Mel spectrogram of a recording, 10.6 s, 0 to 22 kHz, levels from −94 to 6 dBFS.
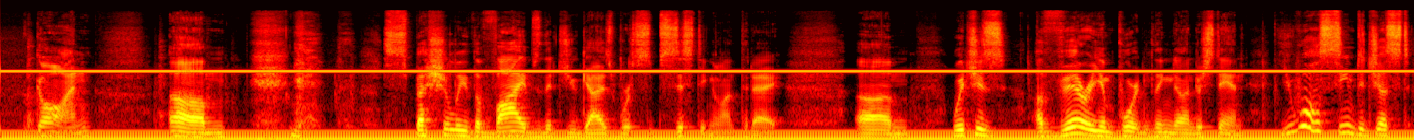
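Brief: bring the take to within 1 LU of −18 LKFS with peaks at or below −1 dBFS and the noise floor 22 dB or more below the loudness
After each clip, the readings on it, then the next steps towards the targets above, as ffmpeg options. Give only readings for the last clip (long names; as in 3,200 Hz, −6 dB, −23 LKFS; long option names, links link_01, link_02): mains hum 50 Hz; hum harmonics up to 250 Hz; level of the hum −23 dBFS; interfering tone 2,700 Hz; level of the tone −26 dBFS; integrated loudness −21.5 LKFS; sample peak −2.5 dBFS; target loudness −18.0 LKFS
→ -af "bandreject=frequency=50:width_type=h:width=4,bandreject=frequency=100:width_type=h:width=4,bandreject=frequency=150:width_type=h:width=4,bandreject=frequency=200:width_type=h:width=4,bandreject=frequency=250:width_type=h:width=4"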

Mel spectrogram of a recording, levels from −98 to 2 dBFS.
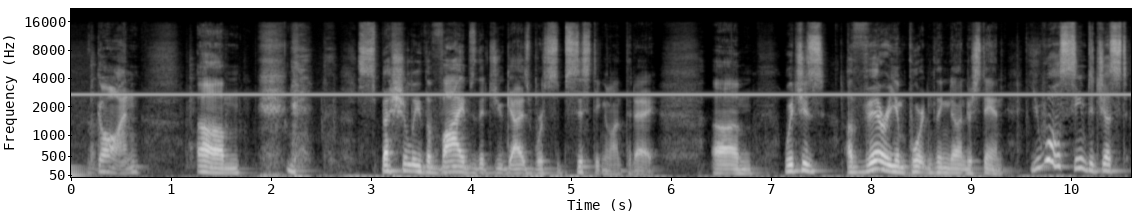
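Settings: mains hum none found; interfering tone 2,700 Hz; level of the tone −26 dBFS
→ -af "bandreject=frequency=2700:width=30"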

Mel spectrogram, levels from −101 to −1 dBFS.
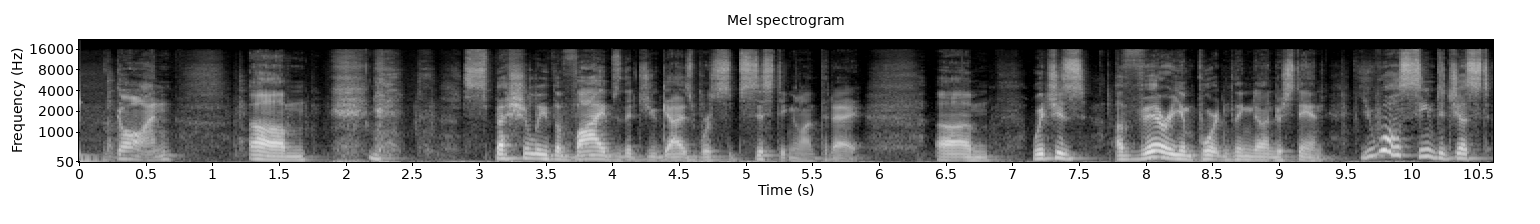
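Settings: interfering tone none found; integrated loudness −23.5 LKFS; sample peak −4.0 dBFS; target loudness −18.0 LKFS
→ -af "volume=5.5dB,alimiter=limit=-1dB:level=0:latency=1"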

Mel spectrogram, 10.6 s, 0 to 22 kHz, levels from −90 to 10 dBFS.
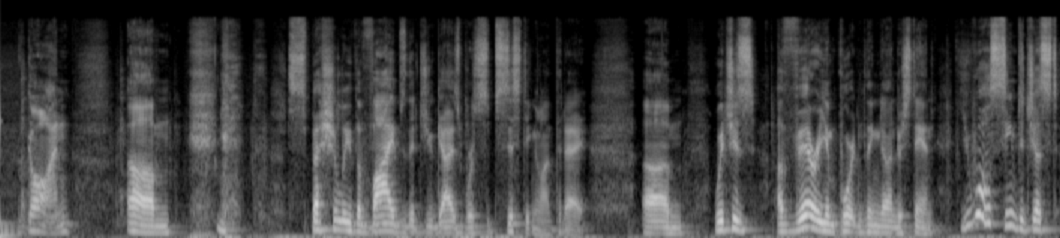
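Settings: integrated loudness −18.5 LKFS; sample peak −1.0 dBFS; background noise floor −47 dBFS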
